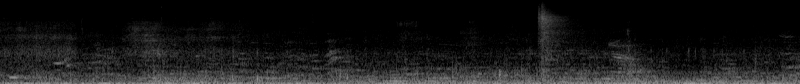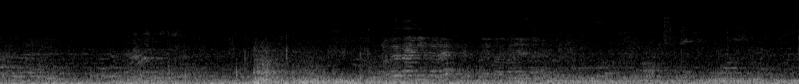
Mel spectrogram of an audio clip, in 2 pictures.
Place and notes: Reszel, Poland, in the castle yard
ambience of castle yard disturbed by plane
12 August, ~12:00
